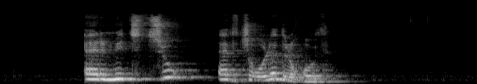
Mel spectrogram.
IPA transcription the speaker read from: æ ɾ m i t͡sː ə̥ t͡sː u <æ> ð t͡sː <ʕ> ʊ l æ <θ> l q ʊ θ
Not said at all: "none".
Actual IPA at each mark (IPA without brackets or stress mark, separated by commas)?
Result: æ, ʁ, ð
